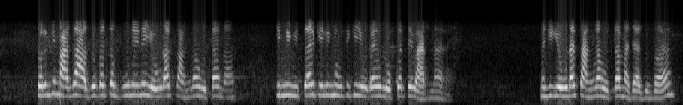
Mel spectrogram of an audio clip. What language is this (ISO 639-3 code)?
mar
